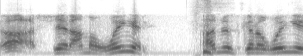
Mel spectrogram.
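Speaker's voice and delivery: high, bad Irish accent impression.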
